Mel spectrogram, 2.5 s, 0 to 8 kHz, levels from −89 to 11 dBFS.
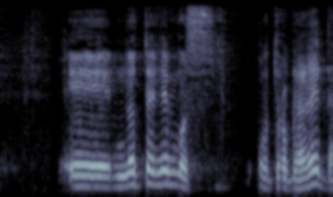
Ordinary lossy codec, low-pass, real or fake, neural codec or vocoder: none; 7.2 kHz; fake; codec, 16 kHz, 8 kbps, FreqCodec, smaller model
